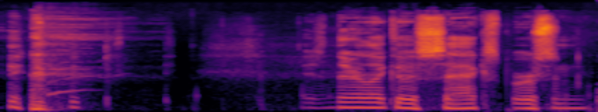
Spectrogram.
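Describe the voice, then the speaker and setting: Mellow-voiced man trading dry quips. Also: mid-range voice, level tone, slow, no room sound. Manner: dry one-line quips. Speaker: podcast co-host. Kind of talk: casual comedic banter. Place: podcast studio.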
